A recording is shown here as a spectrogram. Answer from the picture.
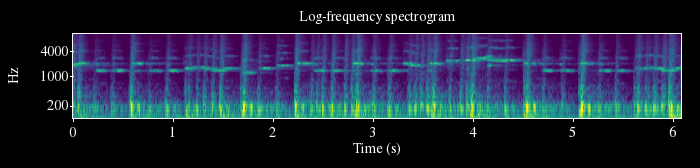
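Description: Fife-and-drum music: a high fife melody over quick, sharp snare drum strokes.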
